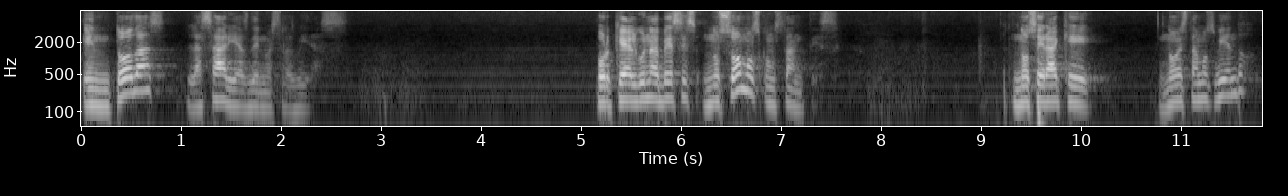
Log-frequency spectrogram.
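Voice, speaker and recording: Male pastor, high voice, preaching sermon with lots of rhetorical questions. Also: expressive, slow pace, long pauses. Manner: questioning the congregation, rising and falling emphasis.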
